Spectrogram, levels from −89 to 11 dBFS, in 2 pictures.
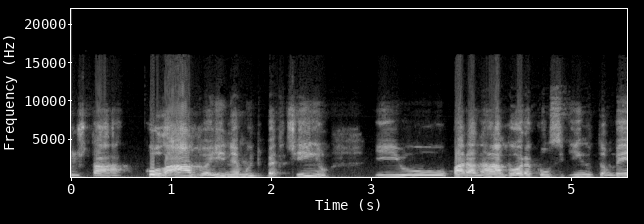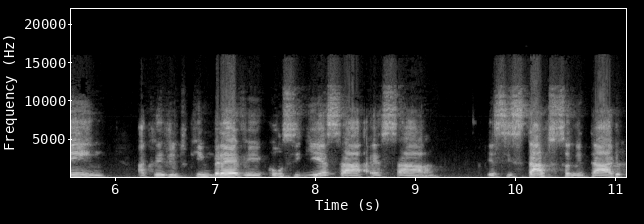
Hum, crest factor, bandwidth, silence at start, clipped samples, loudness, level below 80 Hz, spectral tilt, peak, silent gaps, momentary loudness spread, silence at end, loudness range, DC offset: none; 14 dB; 16 kHz; 0 s; under 0.1%; -16 LUFS; -54 dBFS; -2.5 dB/octave; -2 dBFS; none; 14 LU; 0 s; 1 LU; under 0.1%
